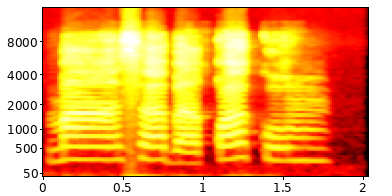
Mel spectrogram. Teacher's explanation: قاف کو پر کریں, دوسرے کاف کو لائٹ پڑھیں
